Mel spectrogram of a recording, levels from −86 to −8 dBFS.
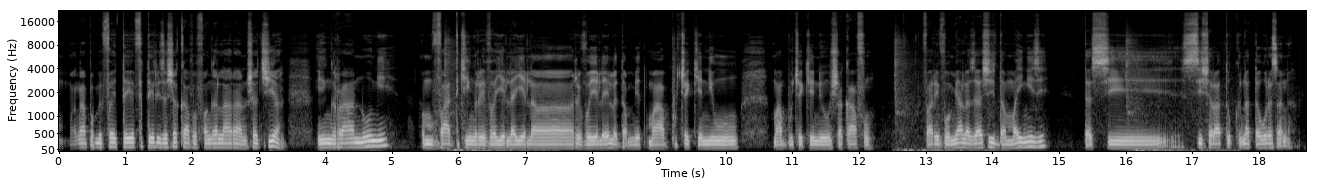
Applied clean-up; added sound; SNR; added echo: none; Mechanisms; 20 dB; none.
